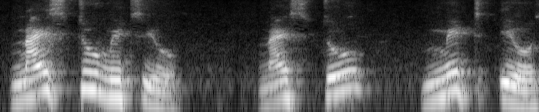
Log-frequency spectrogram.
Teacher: Ta and y together makes cha.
